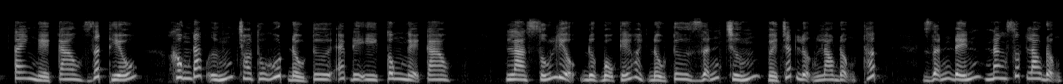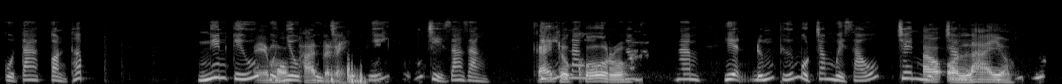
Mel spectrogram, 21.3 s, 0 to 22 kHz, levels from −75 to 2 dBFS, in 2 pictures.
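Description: Speech over a call path that tops out at 8 kHz, with two kinds of fault late in the clip. The first is speech suppressed in double talk. The voice dips sharply at 13.72 to 14.83 s, 16.67 to 17.45 s and 20.52 to 21.12 s. It drops by up to about 25 dB in the first stretch and about 35 dB in the others. The likely cause is both sides talking at once, so the echo canceller ducks the near talker along with the echo. The second is echo leak. Short delayed copies of the voice come back at 13.87, 14.5, 16.46, 16.97 to 17.14 and 21.0 s. Each trails the original by 0.44 s. They sit about 20 to 35 dB below the speech. They are brief scraps. The likely cause is a loudspeaker at the far end whose echo canceller lets part of the pickup through.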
